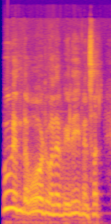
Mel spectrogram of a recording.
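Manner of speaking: high, fast scoffing question; mocking disbelief. Real, not acted. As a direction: scoff at the idea, quickly.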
